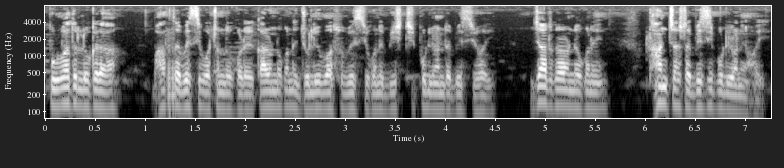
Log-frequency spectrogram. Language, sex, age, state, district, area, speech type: Bengali, male, 30-45, West Bengal, Howrah, urban, spontaneous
